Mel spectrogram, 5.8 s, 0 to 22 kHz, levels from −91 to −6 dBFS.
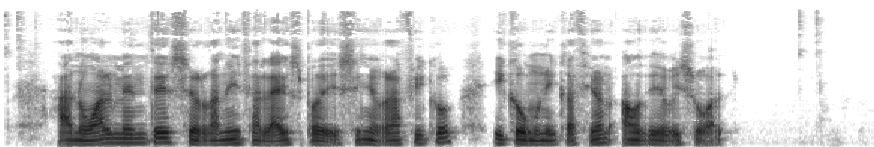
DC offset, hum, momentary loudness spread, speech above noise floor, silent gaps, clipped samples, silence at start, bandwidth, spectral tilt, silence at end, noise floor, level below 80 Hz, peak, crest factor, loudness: under 0.1%; none; 6 LU; 41 dB; none; under 0.1%; 0.4 s; 16.5 kHz; -7 dB/octave; 1 s; -60 dBFS; -58 dBFS; -2 dBFS; 18 dB; -20 LUFS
